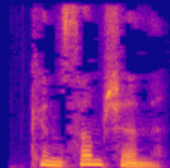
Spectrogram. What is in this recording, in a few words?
"Consumption", English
